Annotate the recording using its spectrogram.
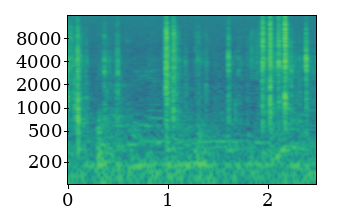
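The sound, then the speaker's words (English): Quick, irregular clicks of a soon-to-be-released prison inmate typing on a computer keyboard at a prison job center, searching for job openings, in short bursts over a low hum, with a faint voice murmuring in the background. “soon-to-be-released inmate Kaylee Selig types on a keyboard, searching for openings”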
